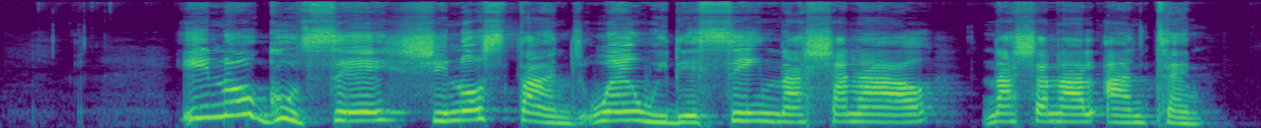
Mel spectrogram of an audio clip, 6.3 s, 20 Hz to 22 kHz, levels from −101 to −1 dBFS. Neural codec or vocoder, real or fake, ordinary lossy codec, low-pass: vocoder, 48 kHz, 128 mel bands, Vocos; fake; none; none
